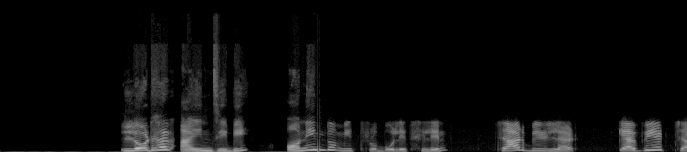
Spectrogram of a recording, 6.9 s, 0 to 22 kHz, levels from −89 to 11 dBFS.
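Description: At 3.18 s the system likely switched its input to a poorer device, such as another microphone or a headset's call profile. A silence of about 20 ms marks the change. From there to the end, the speech turns dull and boxy, with nothing above 4.4 kHz. It is also a few decibels quieter, and a faint new background noise sits far beneath the speech.

From 5.53 to 5.63 s, lost packets were rebuilt from error correction. The packets that followed carried low-bitrate copies of the missing audio, and the decoder played those copies instead of leaving a gap. About 60 ms of speech comes from those copies, which fits three lost packets. That stretch plays without a break but sounds rougher and noisier than the audio around it.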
